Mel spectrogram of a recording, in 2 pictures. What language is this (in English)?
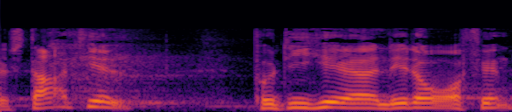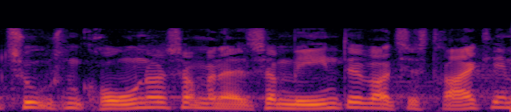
Danish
